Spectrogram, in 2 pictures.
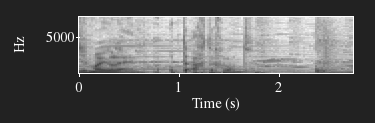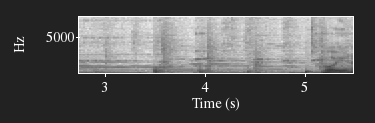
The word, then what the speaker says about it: Marjolein: Heeft ook de klemtoon op de laatste lettergreep. Gaat het naar boven. Marjolein. Niet zoals uh, ja, maar goed, in ieder geval, dit, en het, het, huppelt en het is, het is, het is leuk.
